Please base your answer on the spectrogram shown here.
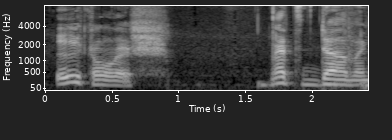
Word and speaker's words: Æthelish: right pronunciation but yeah according to my sources it's pronounced ethyl-ish that's dumb I call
